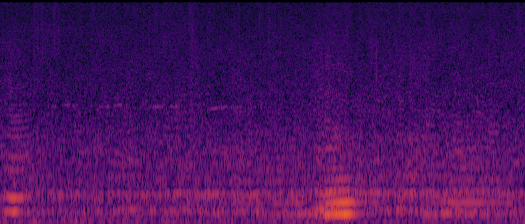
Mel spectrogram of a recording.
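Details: Steady hum of a honey bee colony housed in an old trash can, with a short swell of louder buzzing near the end.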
